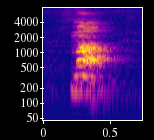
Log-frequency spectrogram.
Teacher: The fourth tone is probably the easiest one, and it's a high falling tone, meaning the pitch starts at high and it goes to low.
